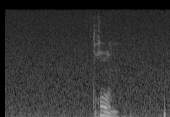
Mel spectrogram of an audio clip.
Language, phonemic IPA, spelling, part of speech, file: German, /kʁoːm/, Chrom, noun, De-Chrom.ogg
- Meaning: chromium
